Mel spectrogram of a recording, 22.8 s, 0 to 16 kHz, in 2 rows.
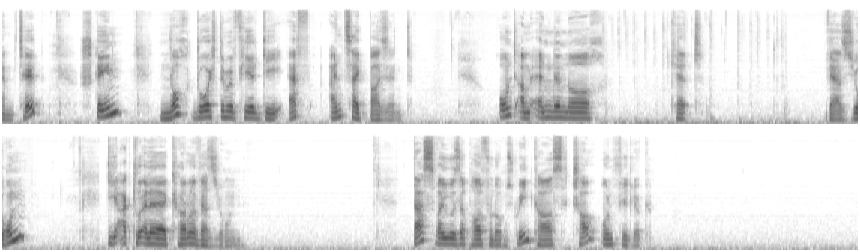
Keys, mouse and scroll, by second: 7.5-10.1 typing, 10.3 Return.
